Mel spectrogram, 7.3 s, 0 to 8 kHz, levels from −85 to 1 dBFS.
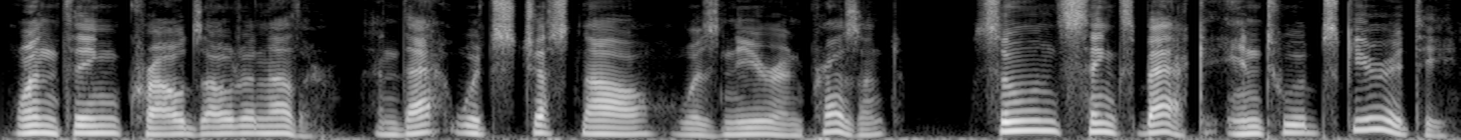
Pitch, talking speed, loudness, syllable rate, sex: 150 Hz, 155 wpm, -18 LUFS, 4.2 syllables/s, male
